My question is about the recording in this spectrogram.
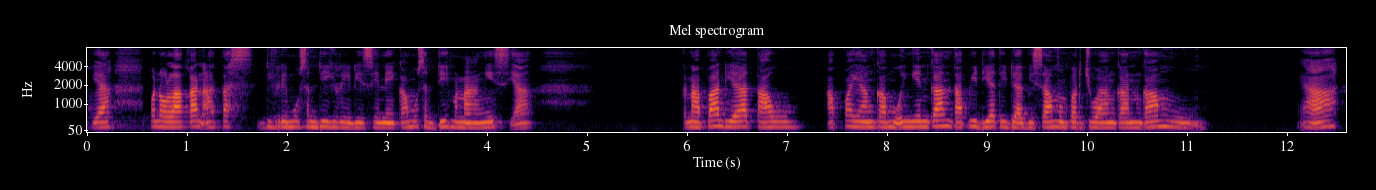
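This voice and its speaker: Woman, tarot reader, low-pitched, talks straight to the viewer, repeats phrases, fills pauses with "ya". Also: level tone, fairly bright tone. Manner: addresses the viewer directly, filling pauses with a frequent "ya"; slow, emphatic repetition of phrases. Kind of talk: tarot reading monologue.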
